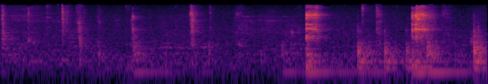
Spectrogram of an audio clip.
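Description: Metal forks clicking and scraping on a ceramic plate while instant noodles are lifted and eaten. Two louder noodle slurps come about three seconds in and just after four seconds.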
